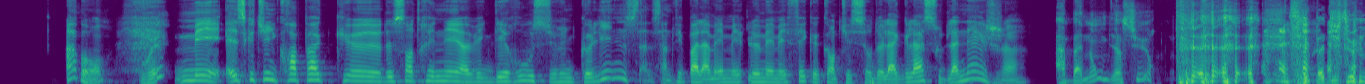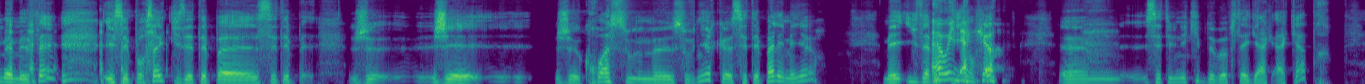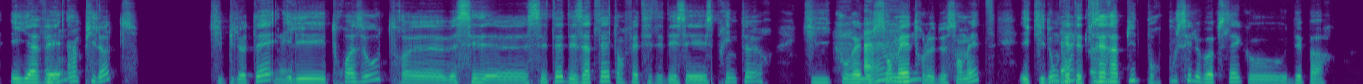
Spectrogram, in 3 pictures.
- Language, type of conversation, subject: French, podcast, Quels films te reviennent en tête quand tu repenses à ton adolescence ?
- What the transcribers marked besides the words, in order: tapping; laugh; laughing while speaking: "C'est pas du tout le même effet !"; laugh; laughing while speaking: "Ah oui, d'accord"; other background noise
